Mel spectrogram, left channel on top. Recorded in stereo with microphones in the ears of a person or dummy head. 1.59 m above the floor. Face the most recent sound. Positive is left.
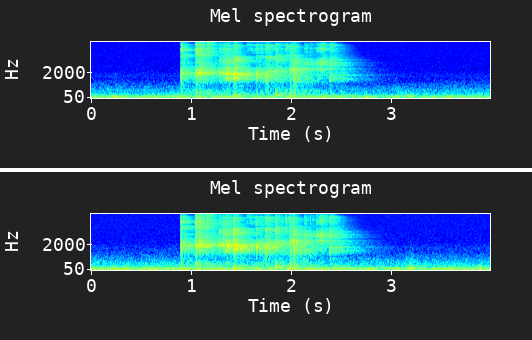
turn(degrees=-5)  # may be behind; listen again after turning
